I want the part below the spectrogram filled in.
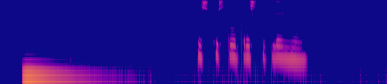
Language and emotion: Russian, neutral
